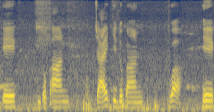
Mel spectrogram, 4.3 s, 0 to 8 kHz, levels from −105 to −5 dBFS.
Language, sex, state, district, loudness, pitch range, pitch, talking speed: Hindi, male, Haryana, Charkhi Dadri, -16 LUFS, 140-150 Hz, 145 Hz, 100 wpm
